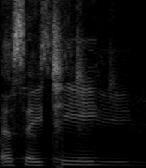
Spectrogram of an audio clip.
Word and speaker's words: Sat Nam: Or the yogic meditation piece of it is the Sanskrit sound Sat Nam, spelled S-A-T-N-A-M, but pronounced Sat Nam.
